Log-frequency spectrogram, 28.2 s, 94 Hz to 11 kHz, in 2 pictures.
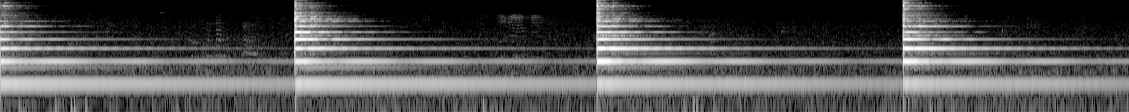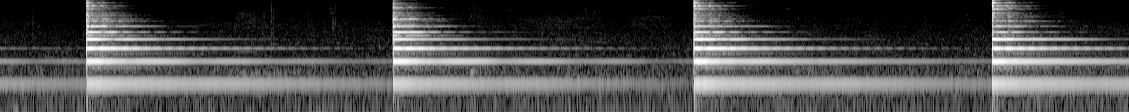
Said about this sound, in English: we'd like to pay tribute to New Jack with a 10-bell salute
